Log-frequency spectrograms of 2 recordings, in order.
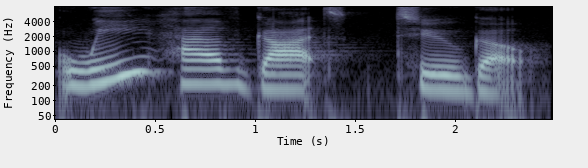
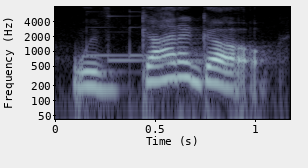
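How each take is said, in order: First: Each word is said separately in full. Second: We and have are blended into one syllable. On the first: The speaker calls it wrong. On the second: The speaker calls it right. "Smoothing these sounds over make it sound more natural and native-like"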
